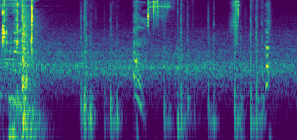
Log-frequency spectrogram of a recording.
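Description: Footsteps tap quickly on wooden floorboards.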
